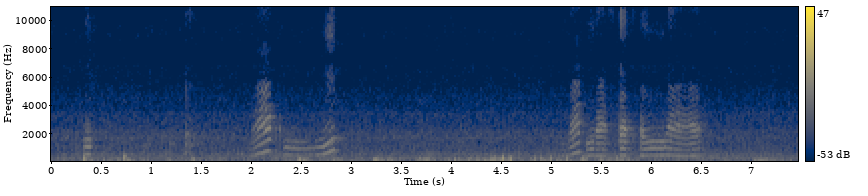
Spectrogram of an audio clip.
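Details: Parrot talking indoors, said to be saying "katore": two groups of nasal, harmonic, up-and-down syllables, one near the middle and one near the end, over a steady background of low rumbling and thumping noise.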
